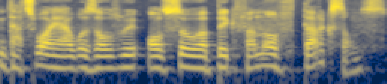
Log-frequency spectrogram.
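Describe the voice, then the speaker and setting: This man talks softly at a moderate pace, his pitch fairly high. The recording is very clean, with a silent background. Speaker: ASMR artist. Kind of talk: ASMR soft-spoken talk about gaming. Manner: soft-spoken.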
